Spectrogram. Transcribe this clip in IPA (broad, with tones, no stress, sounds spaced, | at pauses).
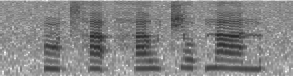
pʰ ɔ̃˨˩ t͡sʰ a˨ ʔ h a˧ w t͡ɕ o˦ ʔ n̪ a˥˧ n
